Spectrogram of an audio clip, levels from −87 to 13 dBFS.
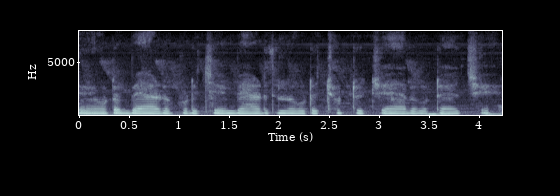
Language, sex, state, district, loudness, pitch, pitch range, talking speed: Odia, female, Odisha, Nuapada, -16 LUFS, 215 Hz, 210-220 Hz, 155 wpm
